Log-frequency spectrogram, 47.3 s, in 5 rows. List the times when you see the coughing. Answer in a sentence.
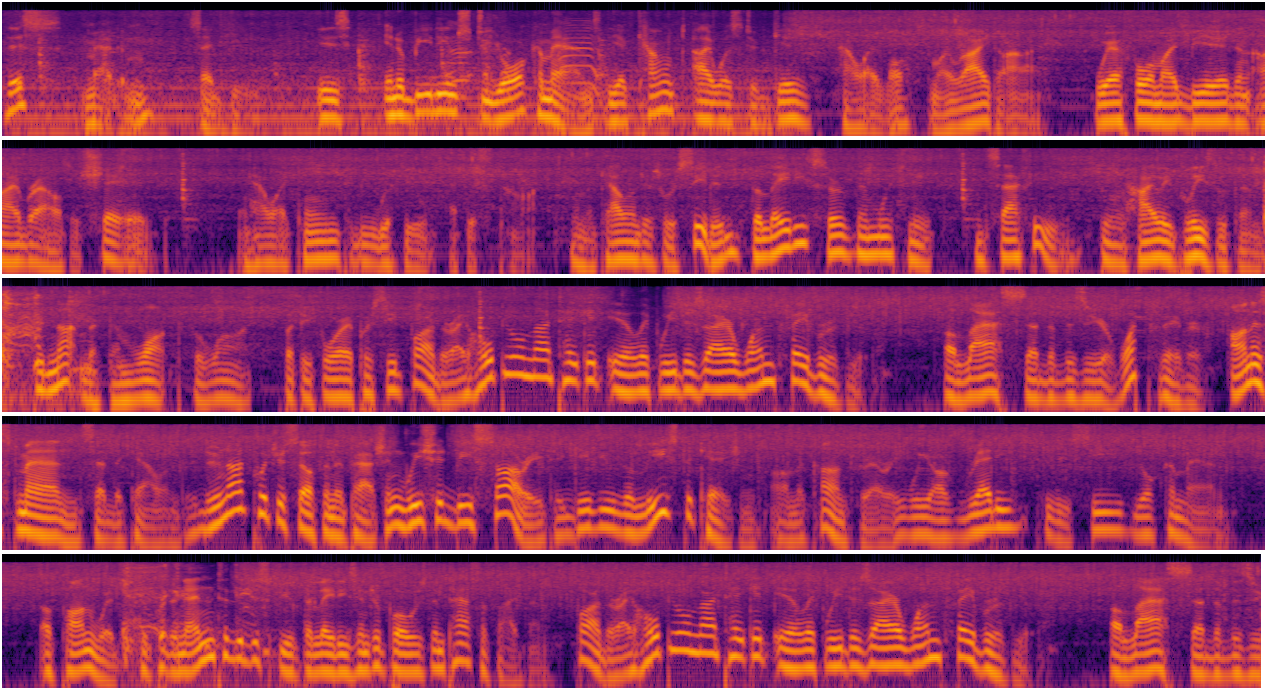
The coughing can be heard from 3.3 to 4.7 s, from 18.9 to 19.6 s and from 38.8 to 40.2 s.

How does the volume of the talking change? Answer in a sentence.
The loudness of the talking stays about the same.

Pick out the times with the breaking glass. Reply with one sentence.
You can't hear the breaking glass here.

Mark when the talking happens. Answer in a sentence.
You can hear the talking from 0.0 to 10.6 s and from 11.2 to 47.3 s.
